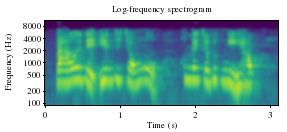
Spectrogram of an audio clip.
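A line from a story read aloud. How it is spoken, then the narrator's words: Ticklish child screaming. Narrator (Vietnamese): nhột quá, nó đành phải thét lên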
